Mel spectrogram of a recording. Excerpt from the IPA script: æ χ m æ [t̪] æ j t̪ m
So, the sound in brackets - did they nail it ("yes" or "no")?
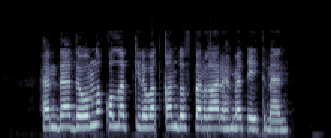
yes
